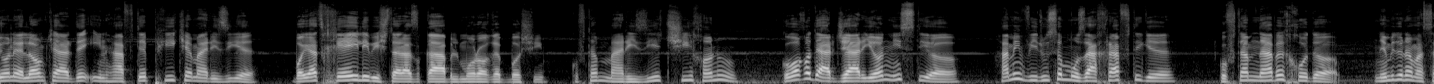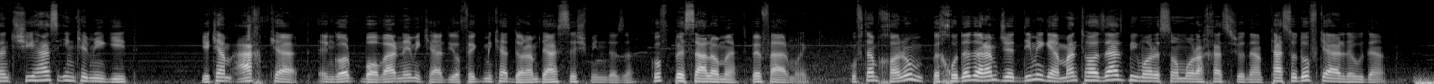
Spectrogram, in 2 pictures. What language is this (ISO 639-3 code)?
fas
